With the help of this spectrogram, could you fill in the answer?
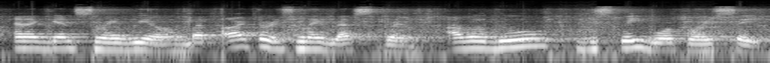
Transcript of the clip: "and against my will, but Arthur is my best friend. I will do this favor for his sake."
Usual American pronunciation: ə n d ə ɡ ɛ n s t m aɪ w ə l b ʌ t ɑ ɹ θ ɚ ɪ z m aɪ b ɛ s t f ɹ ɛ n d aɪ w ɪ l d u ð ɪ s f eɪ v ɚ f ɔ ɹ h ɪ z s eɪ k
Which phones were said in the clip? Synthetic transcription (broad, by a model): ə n ə ɡ ɛ n s t m aɪ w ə l b ʌ t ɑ ɹ t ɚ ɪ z m aɪ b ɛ s t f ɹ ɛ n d aɪ w ɪ l d u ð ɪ s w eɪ w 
